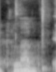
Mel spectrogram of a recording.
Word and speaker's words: Taleb: In in is it Taleb? Is my pronouncing that correctly? Yeah, Taleb.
